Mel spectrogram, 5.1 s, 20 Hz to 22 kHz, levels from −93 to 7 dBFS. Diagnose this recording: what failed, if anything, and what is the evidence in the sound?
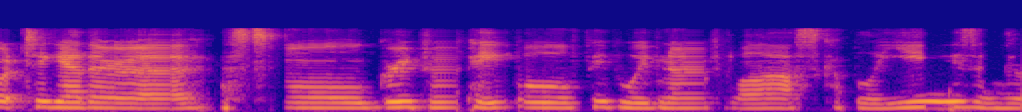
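Repeated packet loss (robotic sound) occurs from 0.56 to 1.65 s and again from 2.19 to 2.75 s, a network fault in the call path. The first stretch has nine separate holes, the longest 60 ms, with about 320 ms of real audio missing and roughly 29 percent of the span patched over. The second has four holes, the longest 96 ms, with 180 ms missing and about 31 percent patched. Each time, the receiver extends the last sound to cover the hole, and the next hole arrives before the sound settles. That produces the choppy texture with pieces missing.

A burst of packet loss hits at 3.45 to 3.54 s, again at the network stage. About 80 ms of audio failed to arrive in time. The decoder kept the preceding sound going and let it decay across the gap, so the audio holds and fades rather than cutting to silence. It then resumes further along, and the material that fell in between is simply gone.

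Short concealed packet loss follows at 3.60 to 3.65 s, once more a network fault. Roughly 20 ms went missing, and the receiver filled it by continuing the last sound before crossfading back into real audio. The result is a brief smear or wobble. All of this travels over a G.722 call codec, whose band limit leaves nothing above 8 kHz.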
